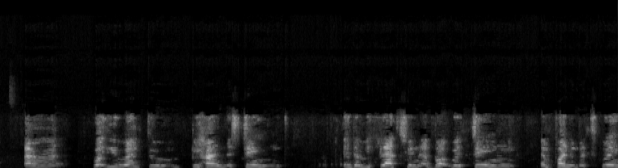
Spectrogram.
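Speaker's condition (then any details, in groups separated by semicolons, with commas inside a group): Cerebral palsy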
